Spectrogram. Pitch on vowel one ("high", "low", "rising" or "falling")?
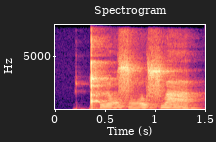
rising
